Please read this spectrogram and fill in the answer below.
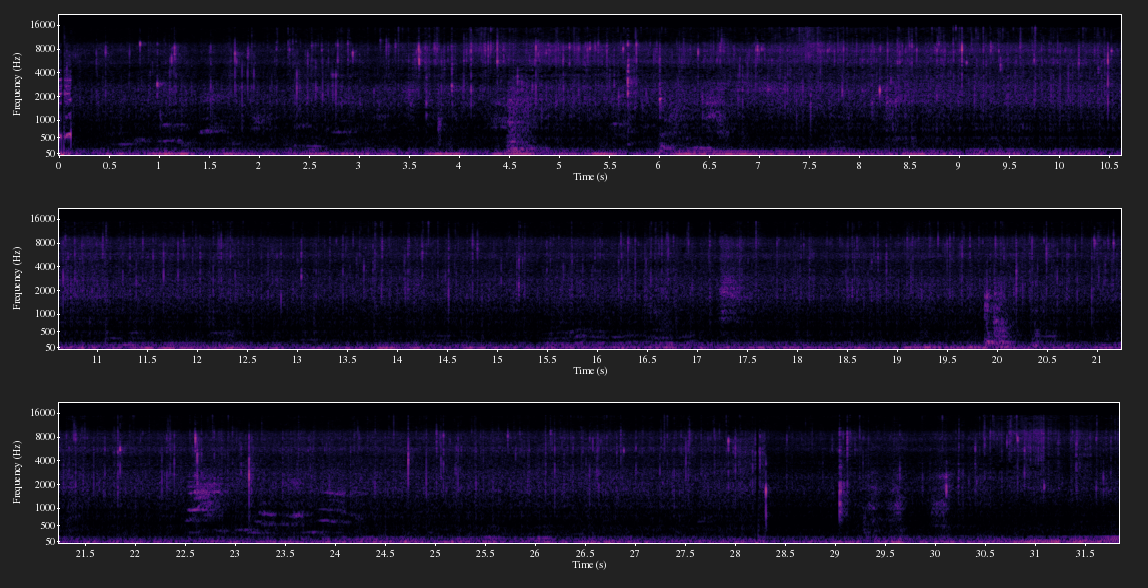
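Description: Breaded kebabs shallow-frying in hot oil in a pan: a steady sizzle with scattered pops and crackles, and a few sharper clicks near the end.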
